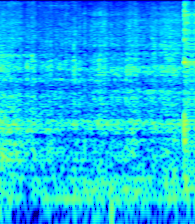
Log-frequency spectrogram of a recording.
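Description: Chicken mince frying with ginger, garlic, onion and turmeric, a steady soft sizzle throughout with a brief sharper crackle near the end.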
